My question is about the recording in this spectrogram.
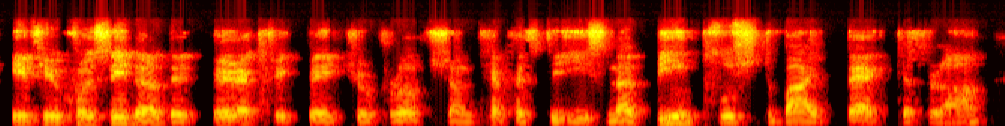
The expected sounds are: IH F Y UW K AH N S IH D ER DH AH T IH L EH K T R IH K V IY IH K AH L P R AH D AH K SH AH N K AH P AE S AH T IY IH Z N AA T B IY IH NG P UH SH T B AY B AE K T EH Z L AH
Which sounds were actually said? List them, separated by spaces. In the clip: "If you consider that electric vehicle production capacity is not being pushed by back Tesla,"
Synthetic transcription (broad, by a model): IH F Y UW K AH N S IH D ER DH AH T IH L EH K T R IH K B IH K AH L P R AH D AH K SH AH N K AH P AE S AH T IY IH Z N AA T B IY IH NG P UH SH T B AY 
